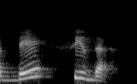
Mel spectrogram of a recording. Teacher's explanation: Quando eu falo descida, eu não falo o som do S.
